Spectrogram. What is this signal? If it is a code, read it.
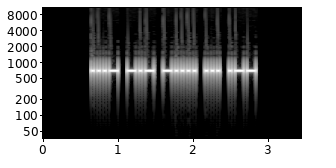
Morse code, heard as a keyed tone, about 30 wpm, 700 Hz. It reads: VK6SW
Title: DXCC-100 Call Signs - 5 Characters - Repeated 2x - 30wpm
